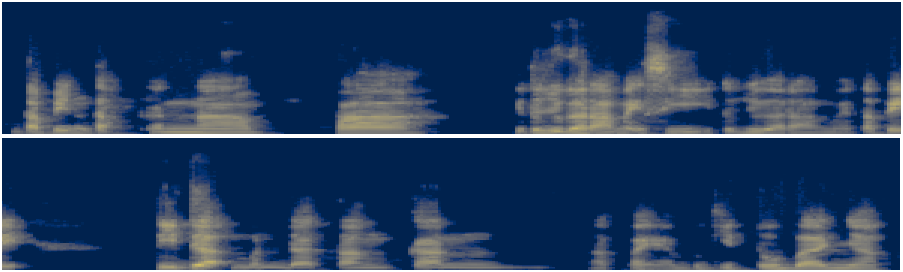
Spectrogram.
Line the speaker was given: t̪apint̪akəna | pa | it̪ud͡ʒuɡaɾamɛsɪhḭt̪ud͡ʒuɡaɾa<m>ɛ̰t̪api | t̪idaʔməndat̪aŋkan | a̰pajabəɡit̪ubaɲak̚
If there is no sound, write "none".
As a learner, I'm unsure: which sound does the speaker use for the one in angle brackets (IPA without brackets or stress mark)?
m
